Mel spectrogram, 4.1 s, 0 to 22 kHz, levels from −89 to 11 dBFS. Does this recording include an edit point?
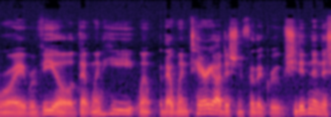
no; 0 cuts

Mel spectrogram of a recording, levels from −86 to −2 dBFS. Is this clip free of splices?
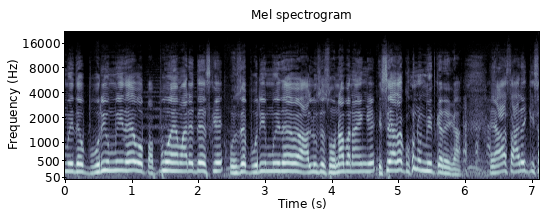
no; 2 cuts; at 2.4 s, 4.7 s

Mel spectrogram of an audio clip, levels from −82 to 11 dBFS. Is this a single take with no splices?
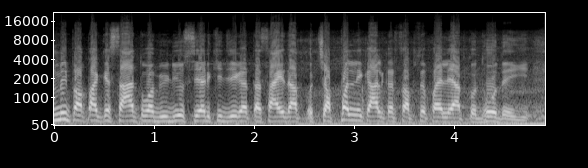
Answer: yes; 0 cuts

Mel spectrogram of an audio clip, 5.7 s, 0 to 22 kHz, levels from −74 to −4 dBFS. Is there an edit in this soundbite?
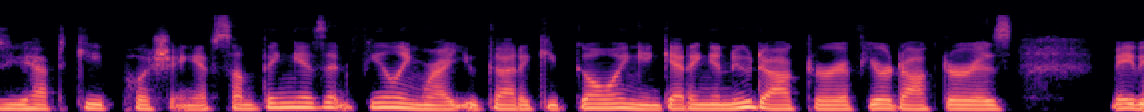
no; 0 cuts

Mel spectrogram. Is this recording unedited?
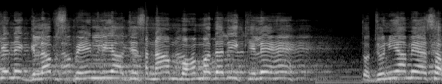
no; 1 cut; at 1.5 s

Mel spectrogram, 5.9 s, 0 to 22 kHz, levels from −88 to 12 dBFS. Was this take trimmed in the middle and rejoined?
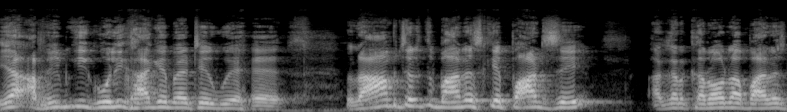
no; 0 cuts

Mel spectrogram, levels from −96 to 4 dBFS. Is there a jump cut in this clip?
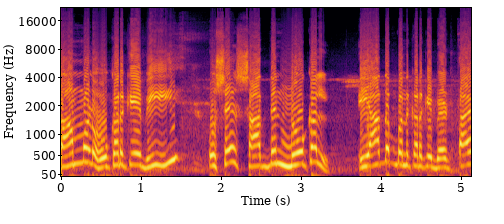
no; 0 cuts

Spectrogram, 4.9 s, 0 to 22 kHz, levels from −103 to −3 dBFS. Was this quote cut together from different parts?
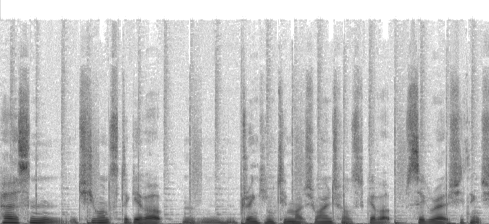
no; 0 cuts

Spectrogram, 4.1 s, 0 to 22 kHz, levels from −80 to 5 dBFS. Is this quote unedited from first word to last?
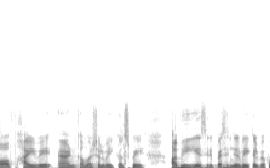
yes; 0 cuts

